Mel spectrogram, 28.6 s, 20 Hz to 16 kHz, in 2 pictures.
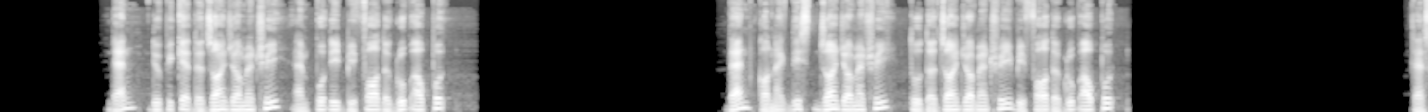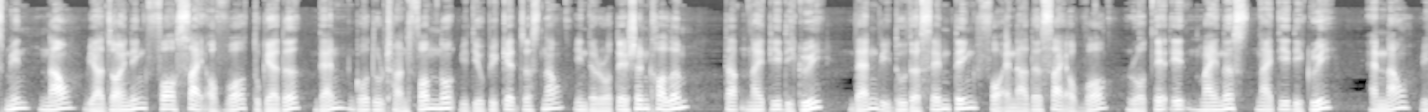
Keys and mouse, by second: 0.4 click, 0.7 click, 1.1 click, 1.5 shift+d, 2.2 click, 2.8-3.4 drag, 3.7 click, 4.2-4.6 drag, 4.7 click, 5.3 click, 6.4 drag, 7.2-11.5 drag, 12.3 click, 12.9 click, 13.3 click, 17.3 drag, 18.5 drag, 19.5 click, 20.7-22.6 drag, 23.3 middle click, 24.5 middle click, 24.9-27.2 drag.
